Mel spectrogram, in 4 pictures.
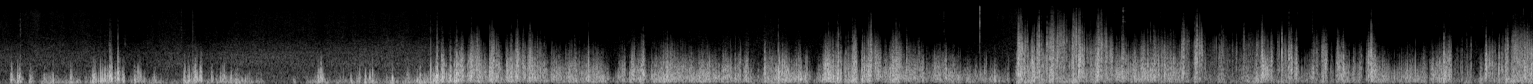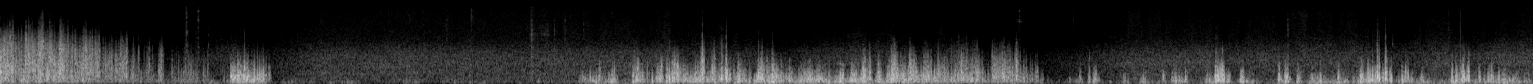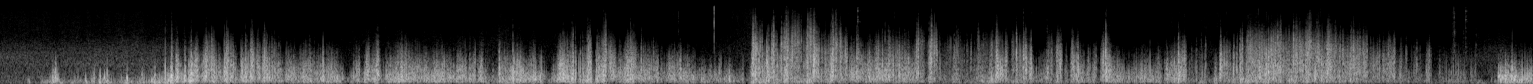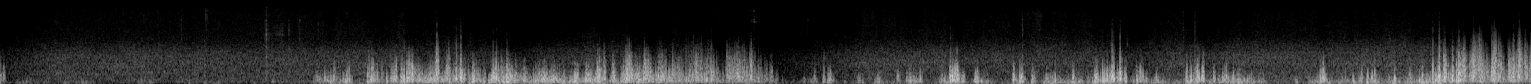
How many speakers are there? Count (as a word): zero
